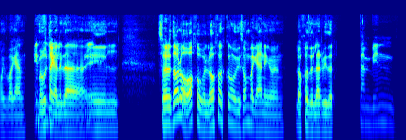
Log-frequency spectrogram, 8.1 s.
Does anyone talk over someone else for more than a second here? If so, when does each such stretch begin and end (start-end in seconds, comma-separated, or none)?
0.7-2.0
